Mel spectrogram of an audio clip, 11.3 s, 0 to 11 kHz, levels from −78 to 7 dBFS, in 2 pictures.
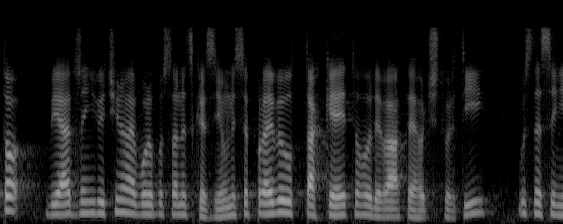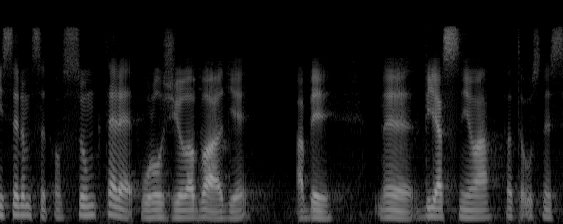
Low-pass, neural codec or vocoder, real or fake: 7.2 kHz; codec, 16 kHz, 0.3 kbps, FocalCodec; fake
